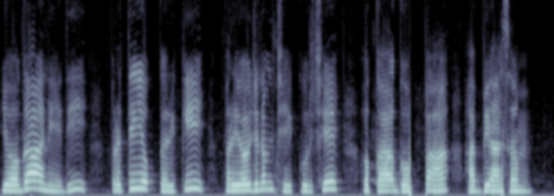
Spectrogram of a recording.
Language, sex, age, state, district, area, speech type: Telugu, female, 18-30, Andhra Pradesh, Konaseema, rural, spontaneous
